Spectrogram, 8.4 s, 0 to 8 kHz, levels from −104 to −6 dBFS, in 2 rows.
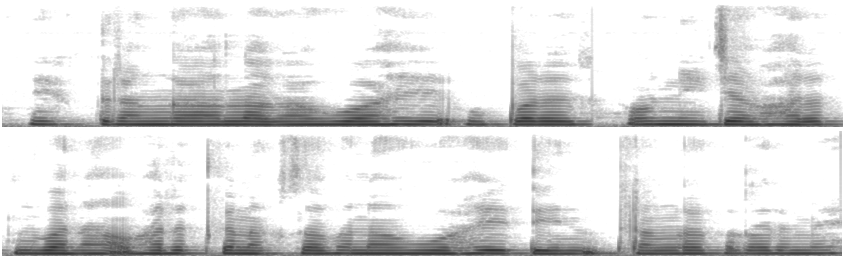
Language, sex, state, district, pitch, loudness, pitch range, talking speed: Hindi, female, Bihar, Madhepura, 195 Hz, -33 LUFS, 190-195 Hz, 140 wpm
